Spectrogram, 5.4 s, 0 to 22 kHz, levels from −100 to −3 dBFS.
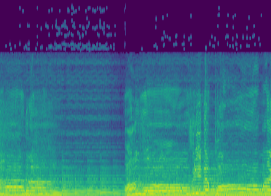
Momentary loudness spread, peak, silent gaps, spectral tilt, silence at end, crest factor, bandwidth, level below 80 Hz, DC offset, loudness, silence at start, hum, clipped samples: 11 LU; -2 dBFS; none; -6 dB/octave; 0 s; 12 dB; 16.5 kHz; -32 dBFS; under 0.1%; -14 LUFS; 0 s; none; under 0.1%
